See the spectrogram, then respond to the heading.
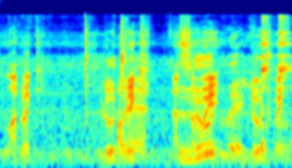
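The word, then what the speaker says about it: Ludwig: Ludwick that's the way Ludwick that's the way to pronounce it we met lud but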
